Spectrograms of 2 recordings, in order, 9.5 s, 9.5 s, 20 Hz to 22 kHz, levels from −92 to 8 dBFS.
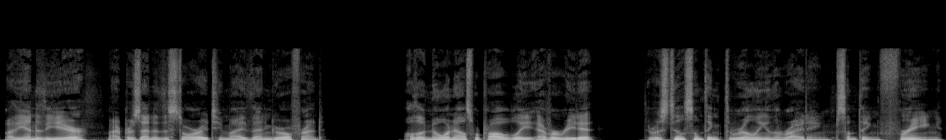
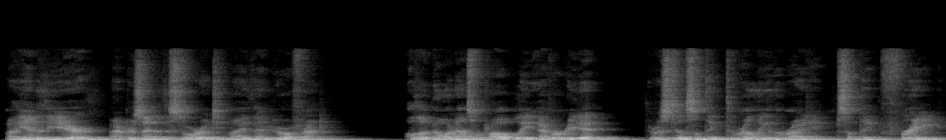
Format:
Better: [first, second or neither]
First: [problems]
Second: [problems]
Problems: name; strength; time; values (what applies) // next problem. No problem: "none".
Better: first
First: none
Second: room echo; noticeable; dies away in 0.7 s // off-mic speech; far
